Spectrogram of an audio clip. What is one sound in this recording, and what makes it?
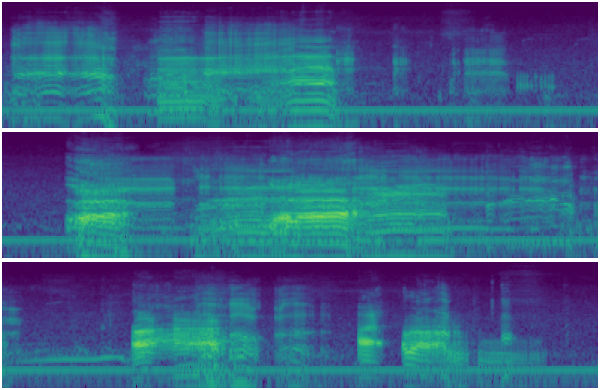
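Sea lions roar and bark in loud, deep, rough bursts close by.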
